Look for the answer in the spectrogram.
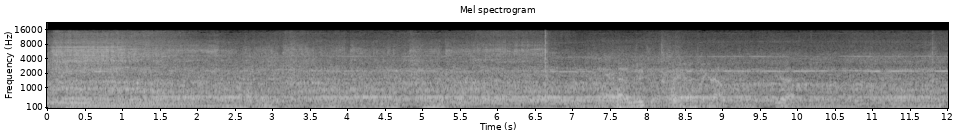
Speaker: drives itself man so cool sounds good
